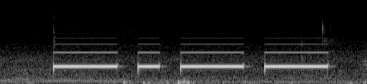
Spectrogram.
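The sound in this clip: Morse code beeps spelling the letter Y: four steady, mid-pitched pure tones in a long, short, long, long pattern, each cleanly separated by brief silences.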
